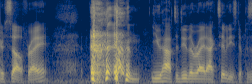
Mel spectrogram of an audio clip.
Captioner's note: cough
